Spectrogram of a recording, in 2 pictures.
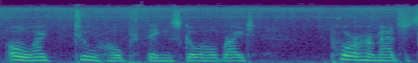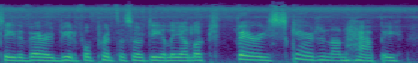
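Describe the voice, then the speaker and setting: A woman's voice: medium pitch, natural voice, low-quality recording. A woman playing an earnest, naive, chivalrous young knight in an audio comedy, speaking with stilted, wordy politeness. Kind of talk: scripted audio comedy acting.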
